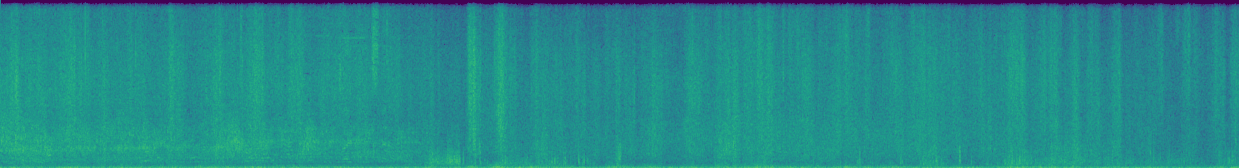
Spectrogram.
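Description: Molten lava crackles and hisses.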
